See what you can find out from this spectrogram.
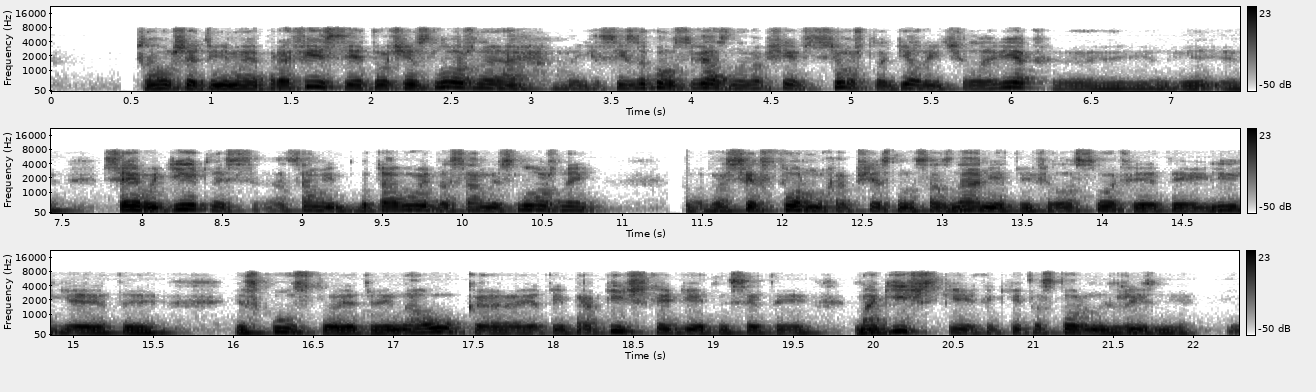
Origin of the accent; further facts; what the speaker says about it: Moscow, Russia; Я москвич, мне 70 лет, я художник по призванию, образованию, профессии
